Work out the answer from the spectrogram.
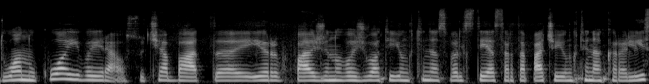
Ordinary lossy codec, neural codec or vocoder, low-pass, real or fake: MP3, 96 kbps; vocoder, 44.1 kHz, 128 mel bands every 256 samples, BigVGAN v2; 14.4 kHz; fake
